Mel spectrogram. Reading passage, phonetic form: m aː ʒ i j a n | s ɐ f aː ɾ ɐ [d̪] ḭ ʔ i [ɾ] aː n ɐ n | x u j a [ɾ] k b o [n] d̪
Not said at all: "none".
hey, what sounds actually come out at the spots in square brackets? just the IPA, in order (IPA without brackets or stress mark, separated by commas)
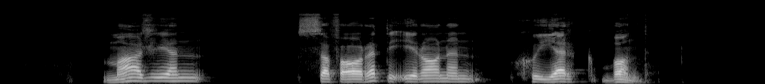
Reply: t̪, ɾ, ɾ, n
